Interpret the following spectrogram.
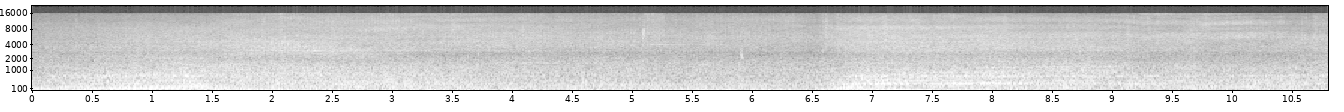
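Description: Motor vehicles passing on a narrow city street: an engine hum swells about a second in and again, louder, from about seven to eight and a half seconds.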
